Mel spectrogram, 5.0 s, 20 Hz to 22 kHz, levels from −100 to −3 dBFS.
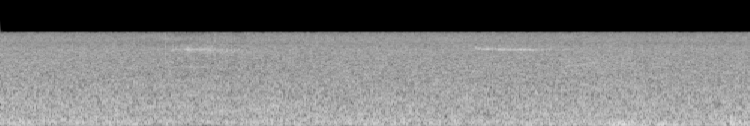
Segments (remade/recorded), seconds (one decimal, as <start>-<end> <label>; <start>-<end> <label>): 0.0-0.9 recorded; 0.9-1.6 remade; 1.6-5.0 recorded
